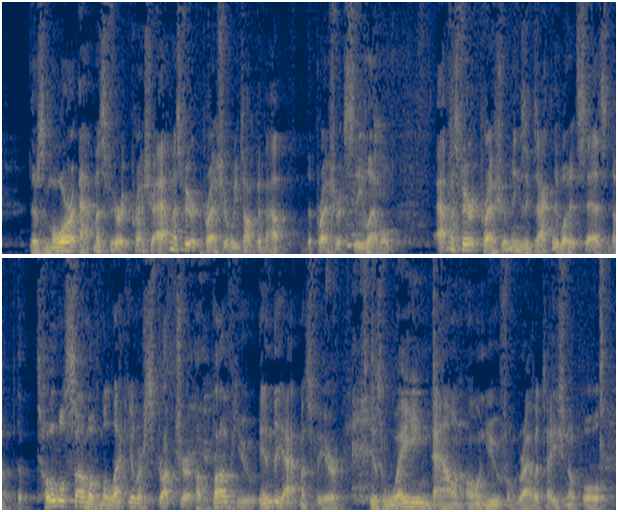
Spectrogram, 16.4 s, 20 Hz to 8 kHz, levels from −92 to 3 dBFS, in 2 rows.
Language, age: English, 60-79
